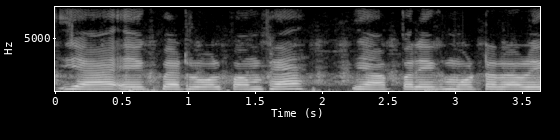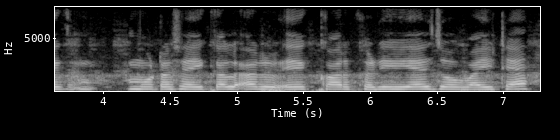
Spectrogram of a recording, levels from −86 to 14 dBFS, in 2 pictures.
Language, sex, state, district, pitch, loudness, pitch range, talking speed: Hindi, female, Uttar Pradesh, Saharanpur, 220 Hz, -13 LUFS, 220-225 Hz, 175 wpm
